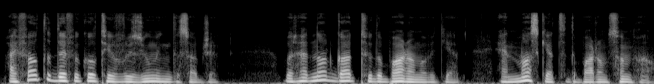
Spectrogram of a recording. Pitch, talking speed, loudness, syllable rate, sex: 130 Hz, 230 wpm, -17 LUFS, 6.5 syllables/s, male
